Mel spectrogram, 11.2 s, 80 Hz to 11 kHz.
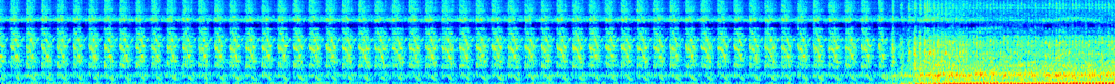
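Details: Cummins 3.3 (QSB) engine with about 4,500 hours, after new bearings and pistons, first start monitored with Insight: cranks, fires and settles into a steady, even chug near 200 beats a minute with no knocking, getting louder at the end.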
